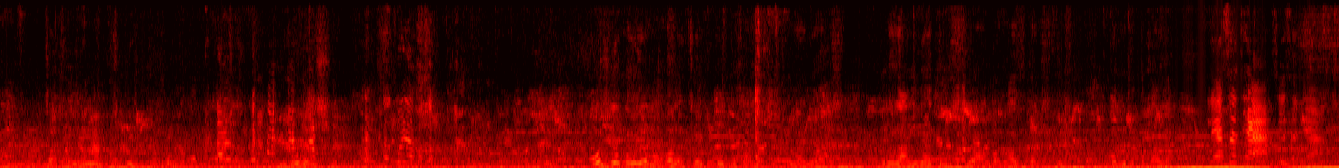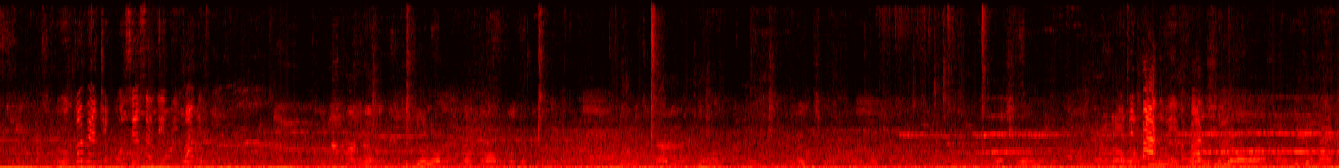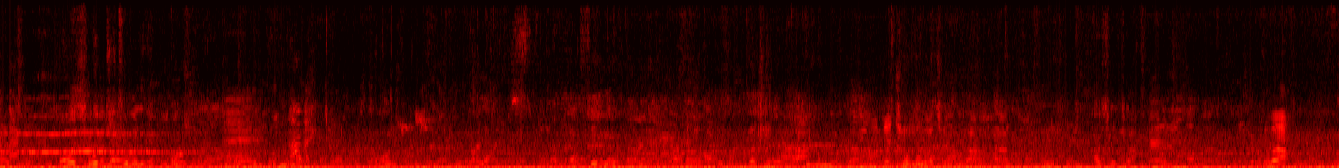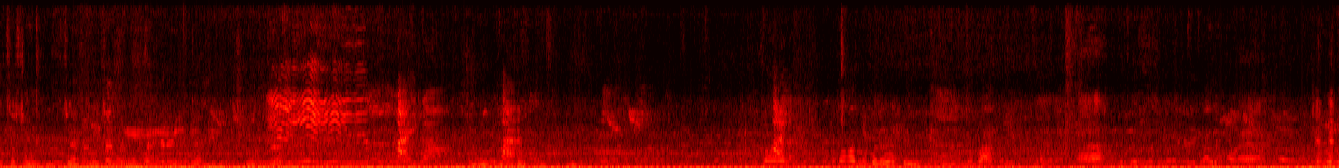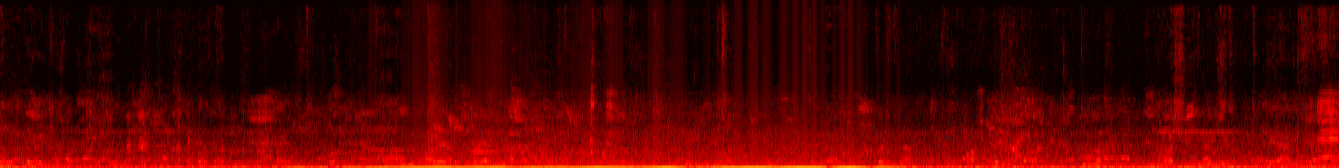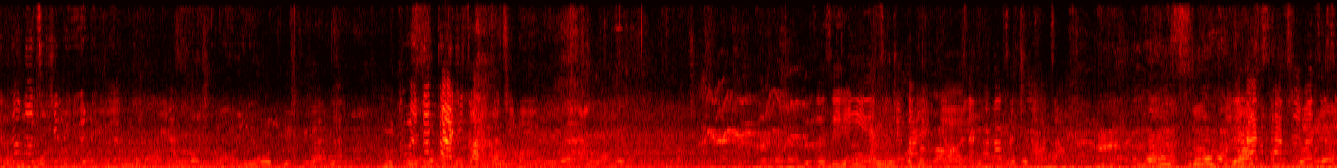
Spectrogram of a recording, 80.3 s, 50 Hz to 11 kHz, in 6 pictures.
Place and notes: Many elderly people gathered to chat and play cards, Binaural recordings, Zoom H6+ Soundman OKM II
Shanghai, China, 2 December 2013, ~14:00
